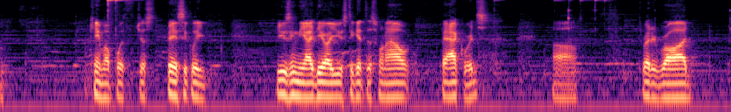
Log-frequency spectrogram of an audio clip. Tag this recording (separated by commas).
Speech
